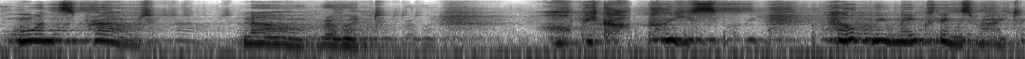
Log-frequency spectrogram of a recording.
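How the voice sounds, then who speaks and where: A woman's voice: medium pitch, expressive, extremely slow, pauses often, warm tone. A woman voicing the remorseful ghost of a dead mother in a fantasy video game, mournful and pleading. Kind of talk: video game quest dialogue. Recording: echoey, distant, clear background noise.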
